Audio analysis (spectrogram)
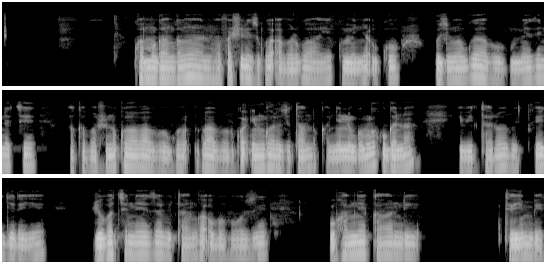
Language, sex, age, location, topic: Kinyarwanda, male, 25-35, Huye, health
